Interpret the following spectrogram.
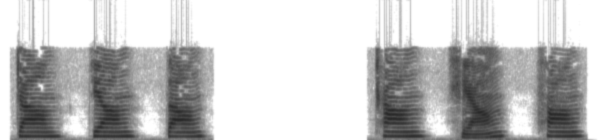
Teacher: they start with the tongue touching the roof of the mouth and continue with the tongue close to the roof of the mouth so that there's an explosion with a lot of friction just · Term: affricate consonants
